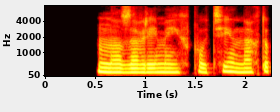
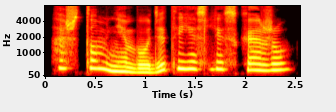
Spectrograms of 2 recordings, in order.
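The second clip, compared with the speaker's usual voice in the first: playful tease with a raised, drawn-out ending; coy teasing; 7 semitones higher than usual. A narrator's reading. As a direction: pitch lifting into a coy question.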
